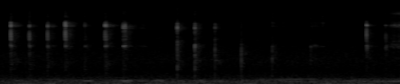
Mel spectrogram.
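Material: Wood.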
